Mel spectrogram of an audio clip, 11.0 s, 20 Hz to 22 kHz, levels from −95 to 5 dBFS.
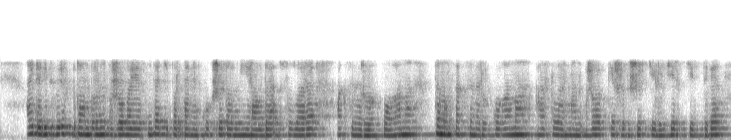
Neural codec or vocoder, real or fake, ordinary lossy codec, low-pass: codec, 16 kHz, 8 kbps, FreqCodec, smaller model; fake; Opus, 16 kbps; 3.6 kHz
